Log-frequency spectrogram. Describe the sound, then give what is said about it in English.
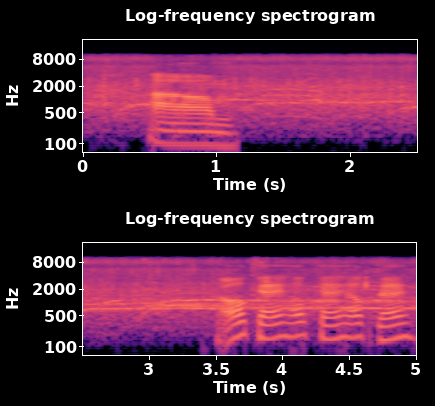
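Steady, dense clapping from a crowd runs throughout, with loud voices cheering and whooping over it in a burst near the start and again in several shouts toward the end. “Throw them claps. Yeah. Claps. Yeah. A little cheer.”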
